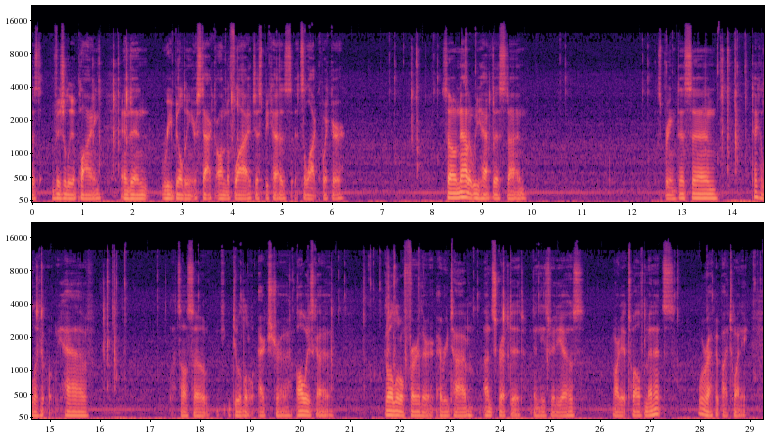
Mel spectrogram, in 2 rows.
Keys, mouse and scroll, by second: 0.8-1.2 scroll up 1, 1.2 Tab, 1.7 Tab, 1.9 q, 2.9 click, 3.9 click, 4.0 q, 4.8 ctrl+click, 5.6-6.1 ctrl+scroll down 3, 7.6 alt+a, 8.1 click, 8.4-8.7 scroll up 1, 8.7 middle click, 9.2 q, 10.6 click, 12.4 double click, 12.5 scroll down 1, 12.7 middle click, 13.8 alt+z, 14.2 shift+middle click, 14.4-14.7 scroll up 5, 14.7 d, 16.3 shift+d, 16.5 middle click, 16.6-17.2 scroll up 3, 17.2 click, 18.7 click, 20.2 click, 20.8 shift+click, 21.6 middle click, 21.7-22.1 scroll down 2, 21.8 z, 22.3 shift+middle click, 22.5-23.2 scroll up 5, 23.5 click, 24.1 q, 24.7 click, 27.4 shift+click, 28.5-29.1 scroll down 9, 29.1 middle click.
